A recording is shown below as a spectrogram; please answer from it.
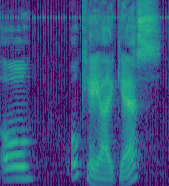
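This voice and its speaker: A man's voice: high-pitched, big pitch swings, slow, fairly bright tone, pitched above the performer's own voice, full character voice. A man voicing a young girl bear cub from a storybook, childlike, friendly and earnest. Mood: puzzled.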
